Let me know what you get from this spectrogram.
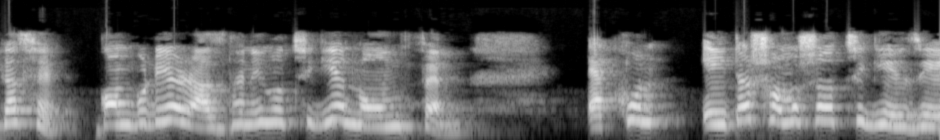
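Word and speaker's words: Phnom Penh: স্পেলিংটা হচ্ছে গিয়ে অন্যরকম আমরা প্রোনাউন্সিয়েশন যেমনই করেন না কেন সেটা হচ্ছে নোমের আগে একটা পি বসেছে ঠিক আছে পি এইচ পি এইচ এন ও এম নোম ঠিক আছে এটা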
